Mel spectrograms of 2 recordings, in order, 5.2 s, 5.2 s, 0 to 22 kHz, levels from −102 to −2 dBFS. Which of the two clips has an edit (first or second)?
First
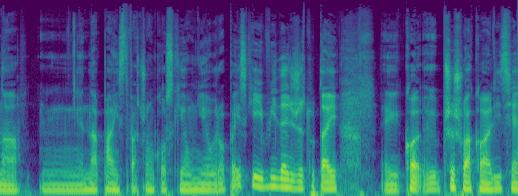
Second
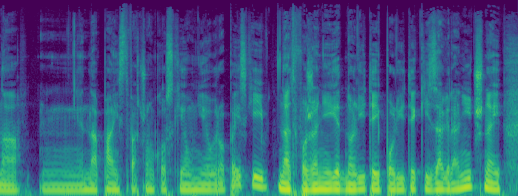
second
